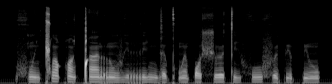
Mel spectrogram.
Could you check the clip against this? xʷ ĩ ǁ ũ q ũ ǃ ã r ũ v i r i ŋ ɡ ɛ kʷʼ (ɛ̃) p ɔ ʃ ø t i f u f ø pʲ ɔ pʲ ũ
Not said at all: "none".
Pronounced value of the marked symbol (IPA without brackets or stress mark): ɛ̃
